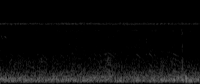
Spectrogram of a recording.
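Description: Outdoor ambience: a steady, high-pitched insect drone over faint, even background noise.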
